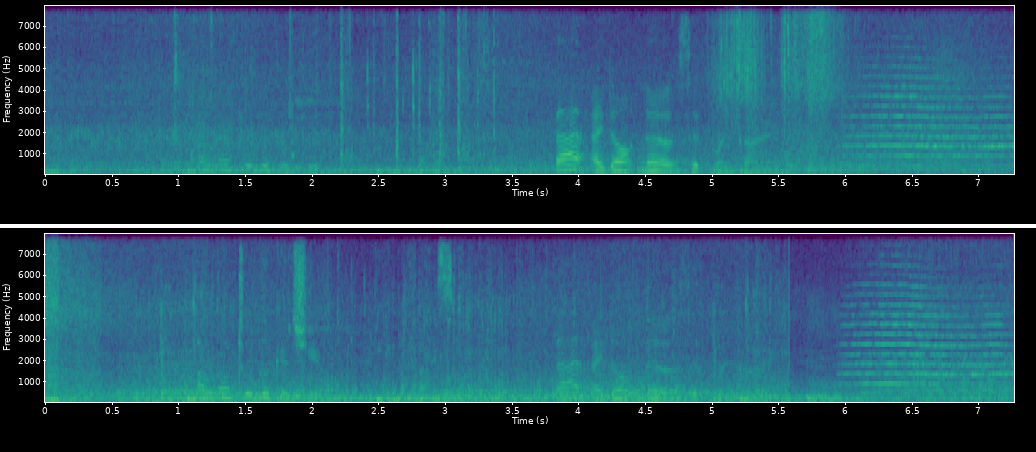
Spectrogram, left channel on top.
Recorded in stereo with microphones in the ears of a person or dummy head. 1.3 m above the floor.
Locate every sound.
1.1 s a woman speaking: 70° right (ahead or behind), 0.6 m
3.8 s a woman speaking: 30° left (ahead or behind), 0.8 m
5.9 s a trumpet: 15° right (ahead or behind), 8 m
